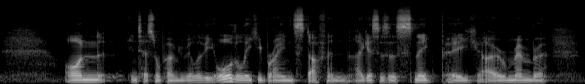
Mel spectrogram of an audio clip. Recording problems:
uneven, jittery; strongly; from 1 to 5 s

